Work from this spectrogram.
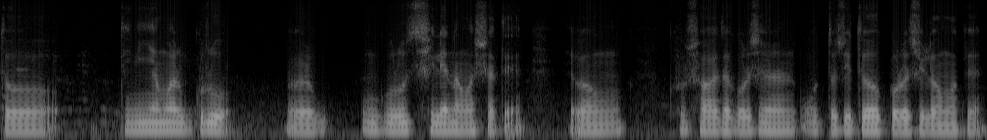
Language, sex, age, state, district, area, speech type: Bengali, male, 18-30, West Bengal, Murshidabad, urban, spontaneous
